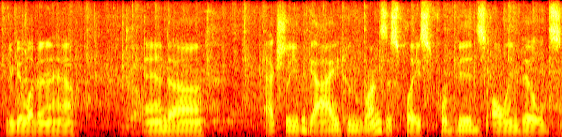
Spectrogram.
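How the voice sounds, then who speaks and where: A man narrating his own vlog in a relaxed, matter-of-fact way, explaining what is going on. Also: sits low, noisy background.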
